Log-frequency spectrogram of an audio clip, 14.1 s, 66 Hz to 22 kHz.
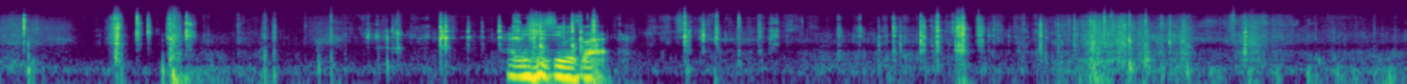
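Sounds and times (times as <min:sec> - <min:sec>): campfire crackling and popping: 0:01.0 - 0:03.4.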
